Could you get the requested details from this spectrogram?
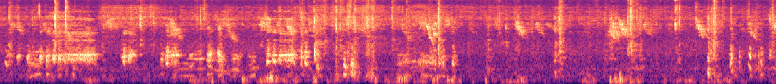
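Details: Flock of backyard hens and a mixed Bielefelder and Golden Cuckoo Marans rooster feeding eagerly. Busy overlapping clucks and murmurs with pecking and scuffling, louder at the start and again midway.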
